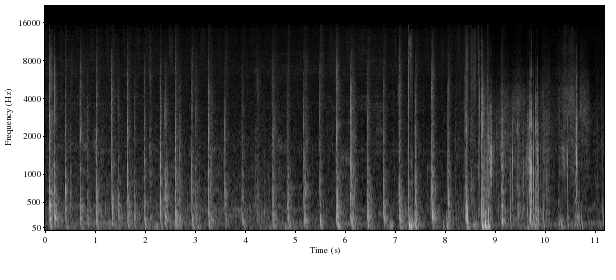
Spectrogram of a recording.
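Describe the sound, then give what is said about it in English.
Footsteps going down a flight of stairs at home, many firm, evenly spaced thuds and taps in a steady rhythm that gets slightly louder and sharper toward the end. “Let's just go downstairs. Come on, let's go downstairs.”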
